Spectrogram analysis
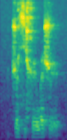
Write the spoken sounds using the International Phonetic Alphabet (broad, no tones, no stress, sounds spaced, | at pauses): t͡ʃ o zʲ ə x ʏ w ə ʃ ʏ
